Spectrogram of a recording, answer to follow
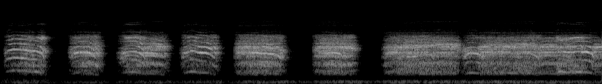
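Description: Cass Creek Ergo electronic crow call playing recorded crows cawing through its small speaker: about seven short, harsh caws in quick succession, then an unbroken stretch of calling from a little past halfway.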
